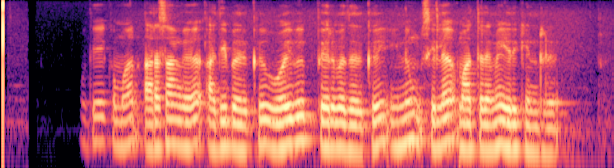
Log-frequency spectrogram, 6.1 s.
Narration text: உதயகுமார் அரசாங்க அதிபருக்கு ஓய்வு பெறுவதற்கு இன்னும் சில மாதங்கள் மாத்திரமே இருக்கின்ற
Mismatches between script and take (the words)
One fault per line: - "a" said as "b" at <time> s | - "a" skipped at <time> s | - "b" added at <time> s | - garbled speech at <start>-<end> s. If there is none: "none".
- "மாதங்கள்" skipped at 4.4 s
